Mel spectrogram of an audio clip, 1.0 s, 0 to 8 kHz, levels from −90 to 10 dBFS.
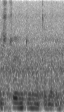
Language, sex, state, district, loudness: Bengali, male, Tripura, West Tripura, -14 LUFS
